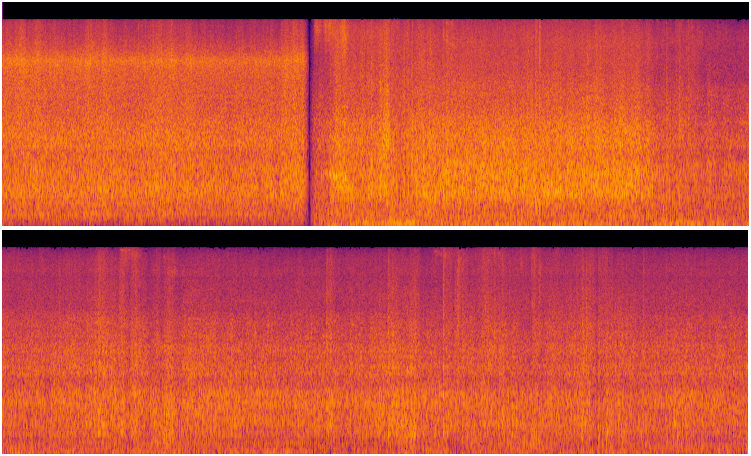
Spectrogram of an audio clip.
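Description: Moving express train heard from an open coach door: steady rumble of wheels clattering over the rails, with rushing air. It is louder for roughly the first dozen seconds, while a train passes close by on the next track, with a sudden brief dropout about six seconds in, then settles to a steadier, somewhat quieter run.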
